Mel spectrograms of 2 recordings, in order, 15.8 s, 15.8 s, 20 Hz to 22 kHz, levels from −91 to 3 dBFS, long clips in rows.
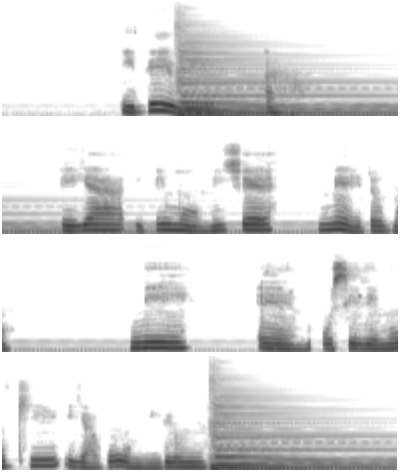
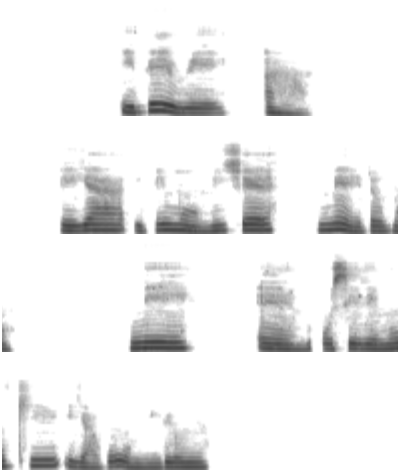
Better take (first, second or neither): second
